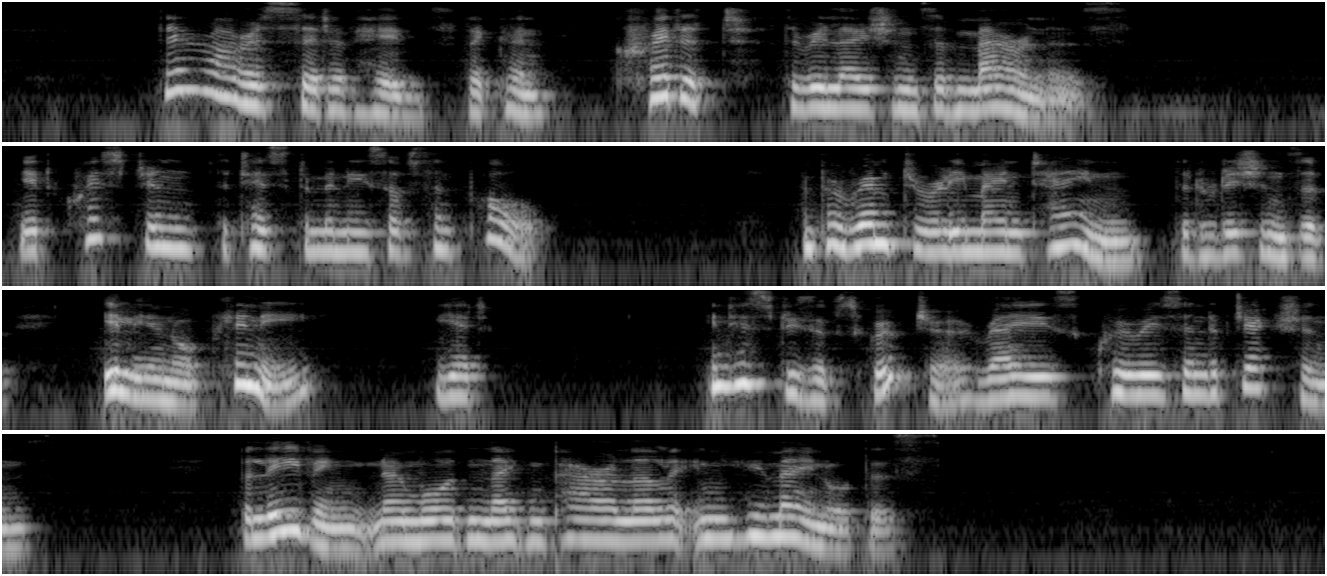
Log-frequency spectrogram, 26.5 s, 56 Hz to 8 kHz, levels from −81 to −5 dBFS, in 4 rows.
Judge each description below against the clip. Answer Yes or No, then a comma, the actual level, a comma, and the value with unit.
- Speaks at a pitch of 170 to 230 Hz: Yes, high, 190 Hz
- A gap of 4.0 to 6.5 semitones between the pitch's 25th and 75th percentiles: No, average, 3.5 semitones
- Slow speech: Yes, slow, 110 wpm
